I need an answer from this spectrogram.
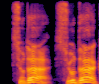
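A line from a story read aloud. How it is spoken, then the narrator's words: Male shout. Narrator (Russian): кричал он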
